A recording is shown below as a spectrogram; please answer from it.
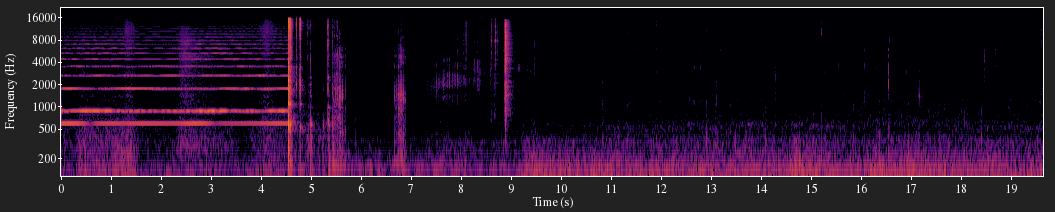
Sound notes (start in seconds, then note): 4.0 can clacks; 8.8 wind whistling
